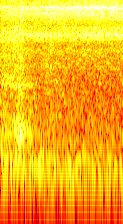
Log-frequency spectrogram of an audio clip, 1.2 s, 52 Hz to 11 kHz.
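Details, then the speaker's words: Porter Cable C2002 air compressor after regulator repair with a kit, fully pressurized: faint, steady hiss without pulsing from a loose hose connection, not from the compressor itself. "fear not the hissing is from my from my crappy connection over here it's not the compressor just to prove that it's not"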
